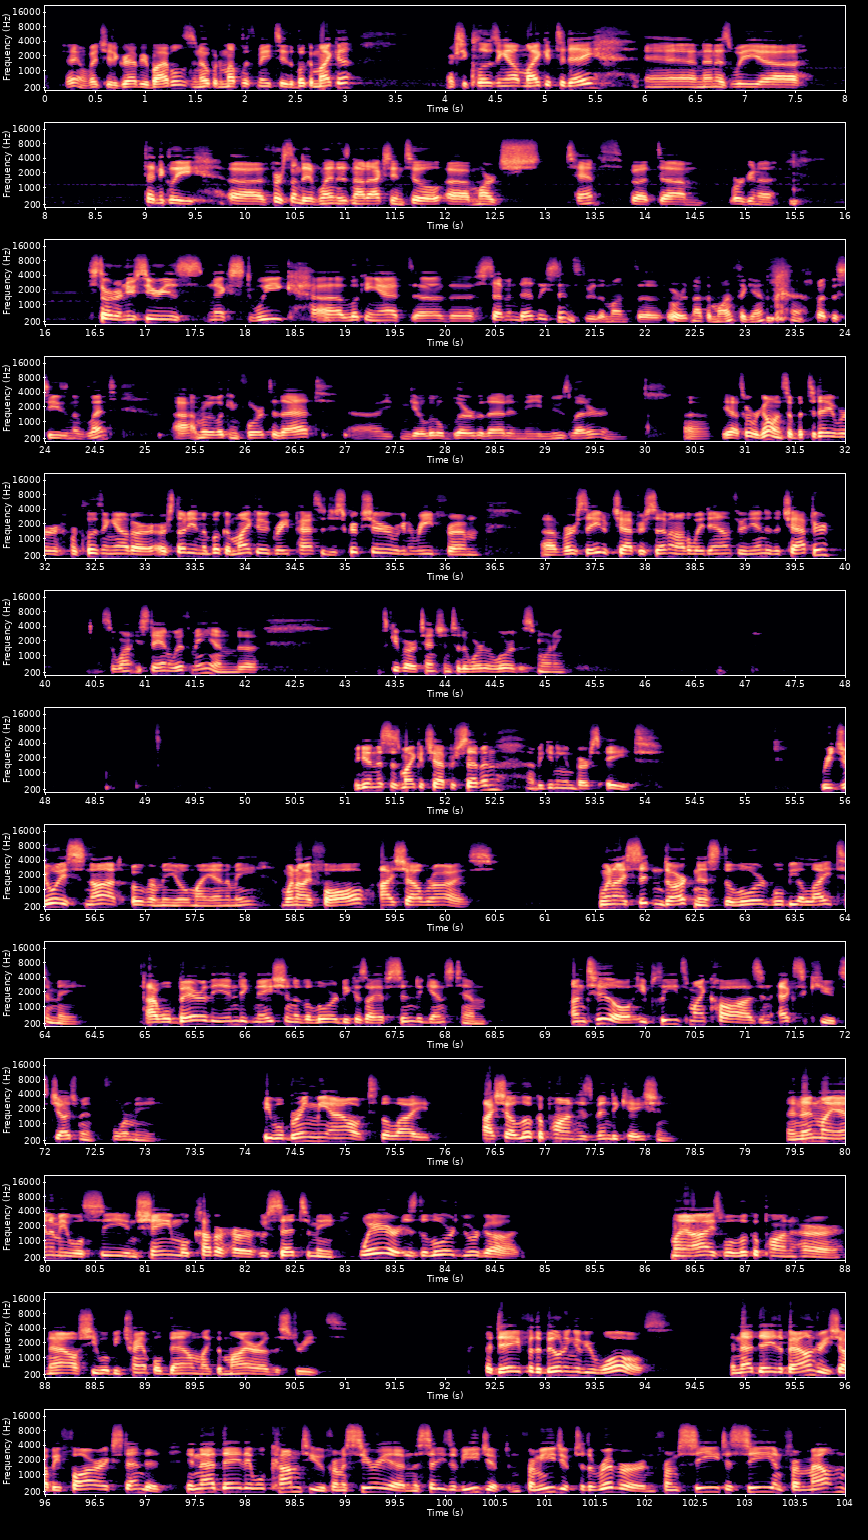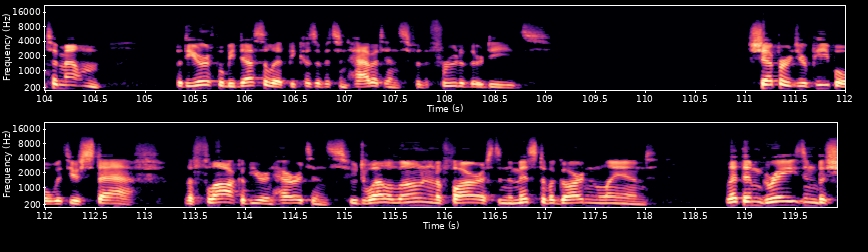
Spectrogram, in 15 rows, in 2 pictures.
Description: Micah 8:7-20” from Sermon February 24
